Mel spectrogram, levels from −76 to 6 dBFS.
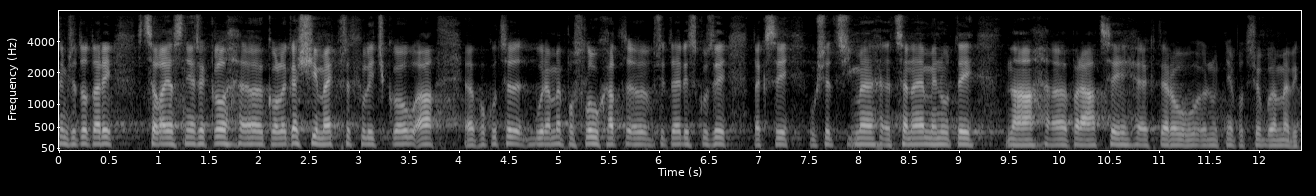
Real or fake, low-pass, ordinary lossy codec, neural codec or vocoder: fake; 7.2 kHz; MP3, 48 kbps; vocoder, 44.1 kHz, 80 mel bands, Vocos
